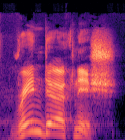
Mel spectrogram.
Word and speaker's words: Rinderknech: Renderknish. I was this close. Renderknish. I just wasn't pronouncing the K. Renderknish. Renderish. Renderknish. I was just missing the K. I thought it was silent. like a knife.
